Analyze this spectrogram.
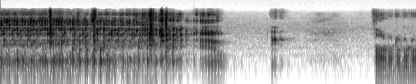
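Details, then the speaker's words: Deliberate, voluntary burping demonstrated while explaining technique (sucking in air, tightening at the tongue base): one long, loud, rough belch, then a brief click and a second burp starting. "so if it gets stuck just suck in a little bit quickly and then let it go again just so you're kind of doing that but you're tightening up like right at the where your tongue starts"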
